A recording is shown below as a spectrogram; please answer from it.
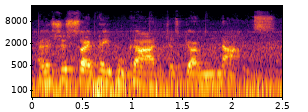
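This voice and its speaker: An Australian man streaming a game, chatting casually with viewers in a croaky voice, rambling and chuckling between remarks. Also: fairly high pitch, steady tone, moderate pace, far from the mic, very noisy. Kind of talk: casual chat with live viewers.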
